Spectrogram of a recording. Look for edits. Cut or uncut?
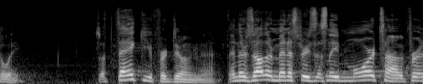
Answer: cut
